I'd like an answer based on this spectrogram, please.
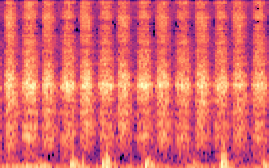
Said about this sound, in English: the nose, equal emphasis in and out through the nose, breath of fire, called Kapalabhati, skull cleansing breath, which helps to clear out the sinuses.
